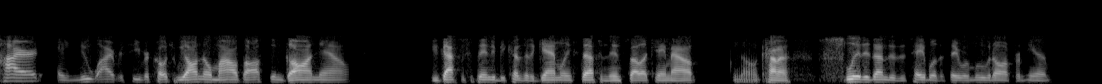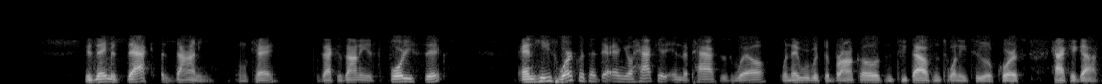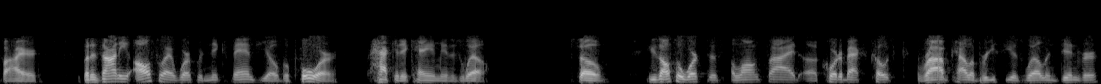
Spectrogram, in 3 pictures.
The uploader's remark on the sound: I take live callers!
